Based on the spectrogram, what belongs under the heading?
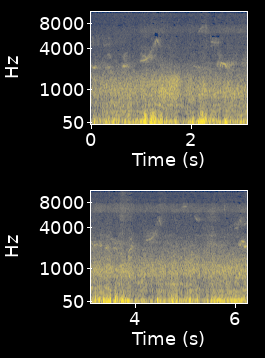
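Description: Small birds chirping faintly in short scattered calls, over a low, uneven rumble of wind buffeting the microphone.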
